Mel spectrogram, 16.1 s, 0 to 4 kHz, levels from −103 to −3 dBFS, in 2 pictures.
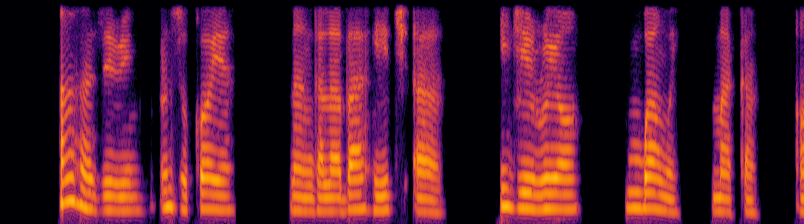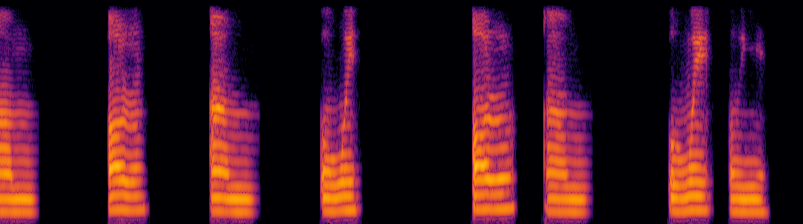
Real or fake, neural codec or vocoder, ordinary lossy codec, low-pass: fake; codec, 44.1 kHz, 7.8 kbps, DAC; none; 3.6 kHz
